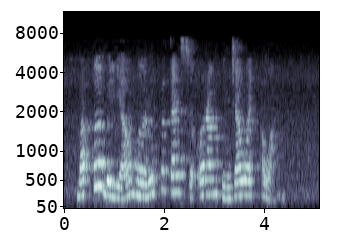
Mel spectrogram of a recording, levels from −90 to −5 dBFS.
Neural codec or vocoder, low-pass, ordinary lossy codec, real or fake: none; 7.2 kHz; AAC, 48 kbps; real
